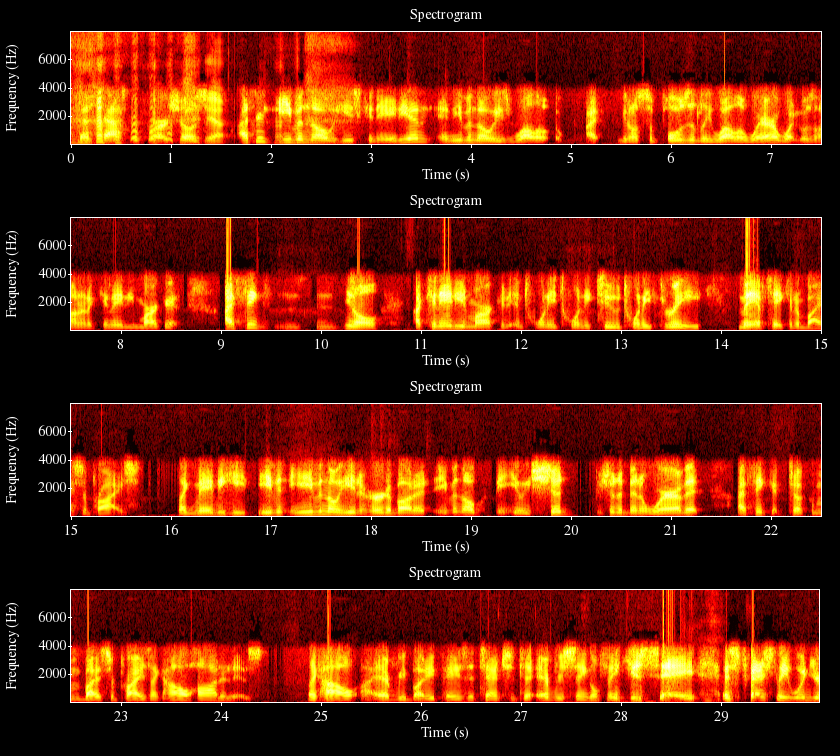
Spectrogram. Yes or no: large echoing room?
no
